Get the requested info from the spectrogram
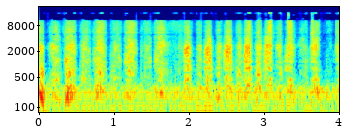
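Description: Farrier's hoof rasp filing a horse's bare hoof in quick back-and-forth scraping strokes, about three a second.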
